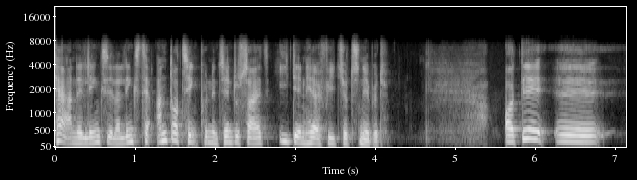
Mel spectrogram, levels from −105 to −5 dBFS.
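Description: Nothing goes wrong anywhere in this speech clip; it simply sounds like ordinary call audio, with the top end stopping at about 8 kHz, as you'd expect once a call codec has had its say.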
